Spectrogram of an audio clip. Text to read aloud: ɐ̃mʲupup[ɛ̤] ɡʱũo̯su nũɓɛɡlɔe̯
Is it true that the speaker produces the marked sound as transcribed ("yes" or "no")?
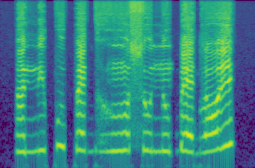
no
